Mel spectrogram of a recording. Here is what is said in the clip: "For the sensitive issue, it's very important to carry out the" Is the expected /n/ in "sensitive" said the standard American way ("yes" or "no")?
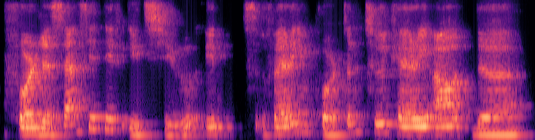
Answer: yes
